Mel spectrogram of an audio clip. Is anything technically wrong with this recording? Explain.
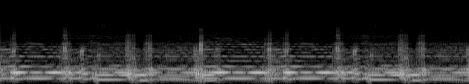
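No, nothing technically wrong can be heard in this audio; the signal stays steady and intact throughout, with no audible defects.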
